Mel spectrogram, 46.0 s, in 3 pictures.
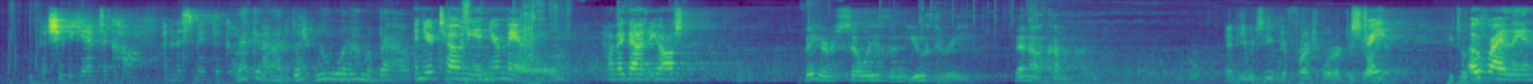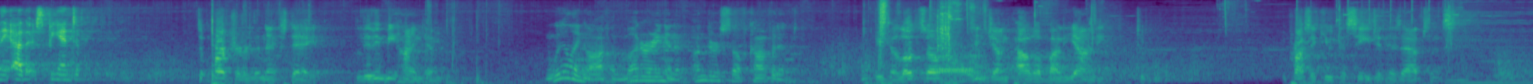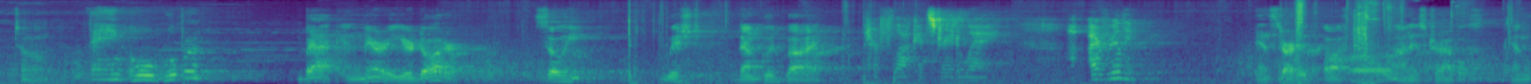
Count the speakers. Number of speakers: five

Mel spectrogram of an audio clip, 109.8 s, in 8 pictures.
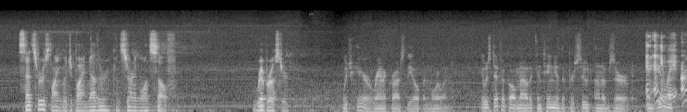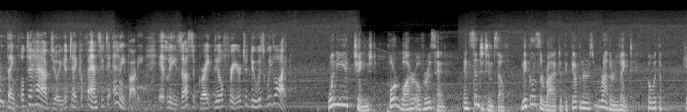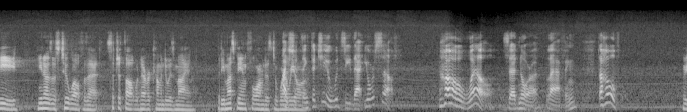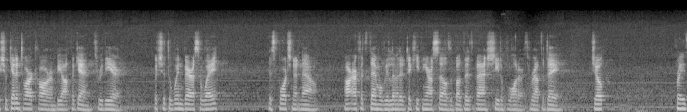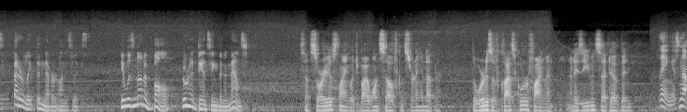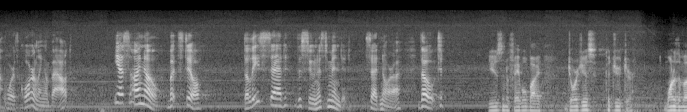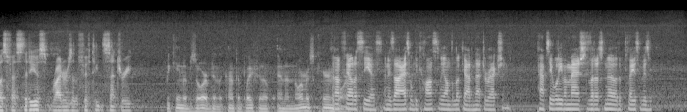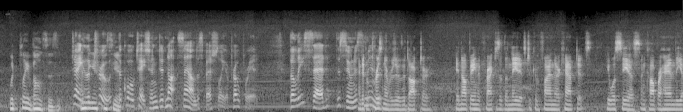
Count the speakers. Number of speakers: five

